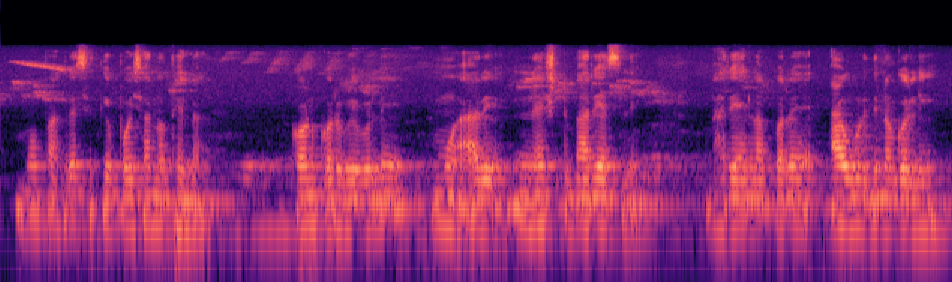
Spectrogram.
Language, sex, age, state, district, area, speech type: Odia, male, 30-45, Odisha, Koraput, urban, spontaneous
